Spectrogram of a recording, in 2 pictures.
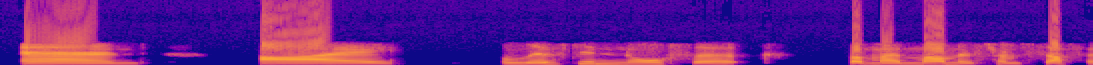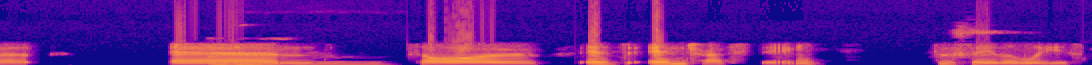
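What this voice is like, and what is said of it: Soothing generic English accent. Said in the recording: “I guess I do sound very like generic, like English ... It's like really, just like really soothing. It's a really soothing accent ... You have a very nice accent.”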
